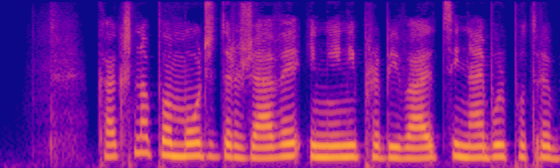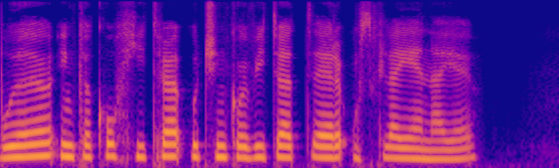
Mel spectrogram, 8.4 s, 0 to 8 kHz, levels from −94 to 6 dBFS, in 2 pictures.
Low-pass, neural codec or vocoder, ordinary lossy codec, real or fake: none; codec, 16 kHz, 1 kbps, X-Codec, WavLM features, trained on Multilingual LibriSpeech; none; fake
